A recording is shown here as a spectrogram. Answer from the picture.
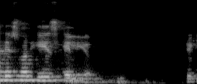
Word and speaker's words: ilium: ठीक है, अपर वाला जो पोर्शन है दिस वन इज एलियम। ठीक है, अपर वाला portion is called एलियम, ILIUM।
